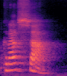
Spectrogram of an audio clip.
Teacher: Tem acento por quê? Porque a sílaba forte é o chá, é a última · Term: oxítona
